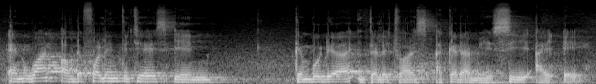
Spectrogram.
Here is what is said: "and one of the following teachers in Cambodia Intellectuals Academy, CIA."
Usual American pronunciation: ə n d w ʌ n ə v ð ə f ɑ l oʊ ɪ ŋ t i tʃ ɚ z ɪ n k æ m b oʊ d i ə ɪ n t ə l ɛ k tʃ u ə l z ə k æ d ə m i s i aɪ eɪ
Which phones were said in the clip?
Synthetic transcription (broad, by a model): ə n w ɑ n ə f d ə f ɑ l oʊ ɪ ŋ t i tʃ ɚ s ɪ n k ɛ m b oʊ d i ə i n t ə l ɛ k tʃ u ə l s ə k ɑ d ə m i s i aɪ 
